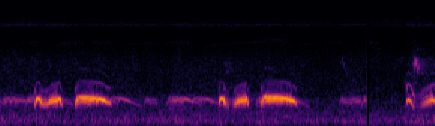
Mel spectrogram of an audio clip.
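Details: Wild spotted dove lure recording with fuller, overlapping coos. Short stuttered notes lead into long, rich falling coos, with softer coos between them, possibly from more than one bird, against a quiet background.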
